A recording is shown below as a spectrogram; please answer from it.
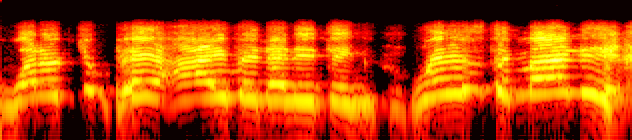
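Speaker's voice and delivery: put-on high-pitched Russian accent. Quoting the speaker's mom, in a Russian accent. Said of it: "The Russian accent".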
